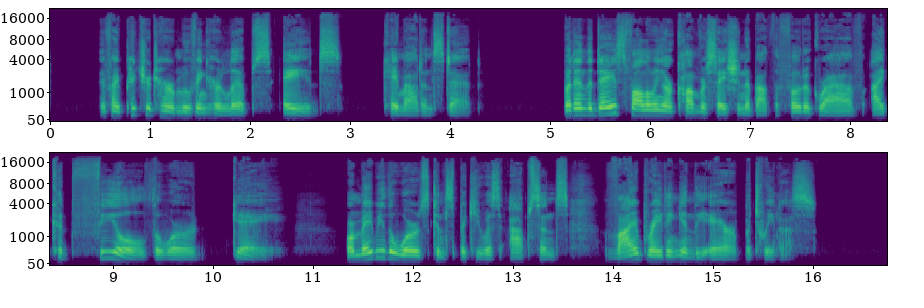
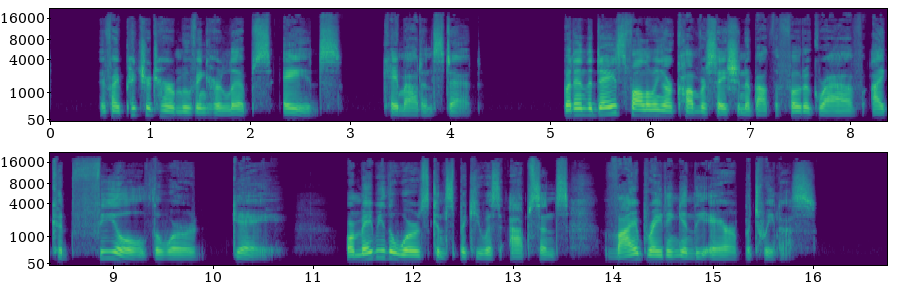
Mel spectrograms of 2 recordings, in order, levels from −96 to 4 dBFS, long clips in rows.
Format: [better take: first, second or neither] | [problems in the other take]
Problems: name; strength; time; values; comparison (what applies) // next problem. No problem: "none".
neither | thin; somewhat; fading below 300 Hz; the same in both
